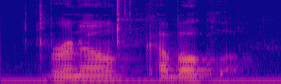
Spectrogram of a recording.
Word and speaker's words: Caboclo: Whoever's watching this, please tell me how to pronounce his name. 3:28 a.m. Caboclo. How do you say Bruno's last name? Caboclo. Bruno Caboclo.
